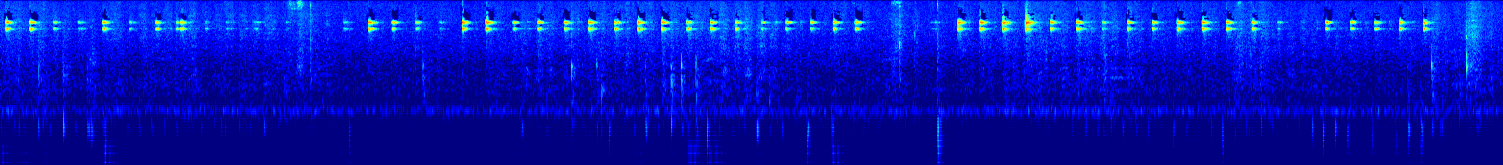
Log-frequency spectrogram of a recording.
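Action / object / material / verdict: scrape / leather tassel loafer rubbed with a cloth / leather / none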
